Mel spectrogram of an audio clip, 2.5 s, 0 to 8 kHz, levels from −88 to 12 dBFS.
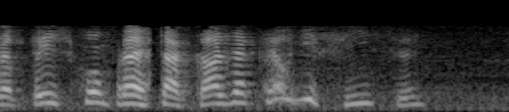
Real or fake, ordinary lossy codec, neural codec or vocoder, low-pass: real; AAC, 16 kbps; none; 7.2 kHz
